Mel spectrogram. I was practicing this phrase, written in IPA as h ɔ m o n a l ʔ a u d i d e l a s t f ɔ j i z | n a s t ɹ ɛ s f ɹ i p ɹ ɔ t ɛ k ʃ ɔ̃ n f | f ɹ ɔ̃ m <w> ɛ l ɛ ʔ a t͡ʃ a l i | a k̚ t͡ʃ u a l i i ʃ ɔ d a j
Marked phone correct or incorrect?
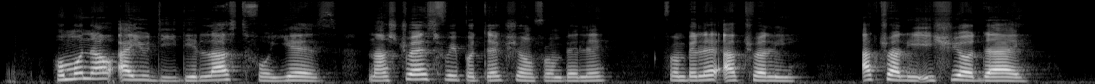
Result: incorrect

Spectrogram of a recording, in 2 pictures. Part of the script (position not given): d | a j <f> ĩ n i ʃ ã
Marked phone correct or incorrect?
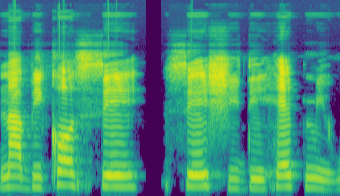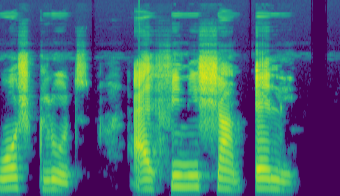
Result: correct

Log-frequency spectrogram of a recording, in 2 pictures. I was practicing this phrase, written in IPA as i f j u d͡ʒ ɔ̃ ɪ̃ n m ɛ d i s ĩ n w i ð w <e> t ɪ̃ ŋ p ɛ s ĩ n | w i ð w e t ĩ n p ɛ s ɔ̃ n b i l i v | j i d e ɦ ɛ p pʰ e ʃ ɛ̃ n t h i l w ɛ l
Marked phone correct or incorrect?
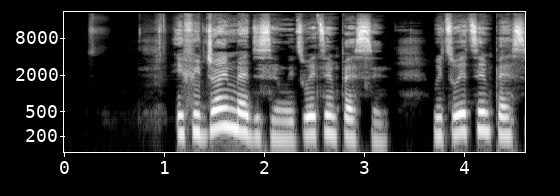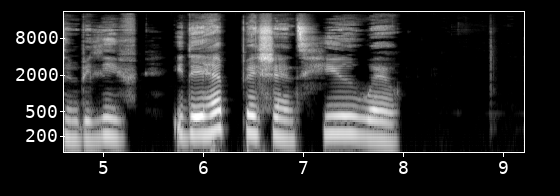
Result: correct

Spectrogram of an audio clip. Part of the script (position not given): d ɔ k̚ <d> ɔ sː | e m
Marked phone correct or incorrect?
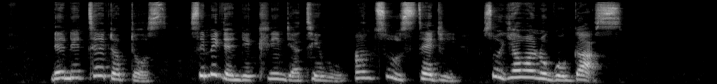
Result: incorrect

